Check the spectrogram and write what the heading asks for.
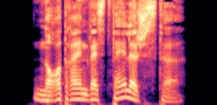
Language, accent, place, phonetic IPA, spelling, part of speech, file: German, Germany, Berlin, [ˌnɔʁtʁaɪ̯nvɛstˈfɛːlɪʃstə], nordrhein-westfälischste, adjective, De-nordrhein-westfälischste.ogg
- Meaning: inflection of nordrhein-westfälisch: 1. strong/mixed nominative/accusative feminine singular superlative degree 2. strong nominative/accusative plural superlative degree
